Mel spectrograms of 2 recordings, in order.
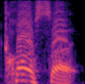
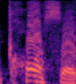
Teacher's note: the lateral click off the side of the palate, which is the X, which is the, as in the word Xhosa, X-H-O-S-A, Xhosa.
